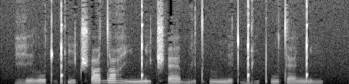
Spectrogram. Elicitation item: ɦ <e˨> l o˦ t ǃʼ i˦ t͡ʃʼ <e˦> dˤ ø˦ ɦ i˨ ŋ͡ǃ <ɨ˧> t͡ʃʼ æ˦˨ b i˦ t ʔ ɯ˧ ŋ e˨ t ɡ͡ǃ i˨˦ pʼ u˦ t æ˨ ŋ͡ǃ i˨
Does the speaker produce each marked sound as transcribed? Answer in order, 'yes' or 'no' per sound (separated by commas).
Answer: yes, no, no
